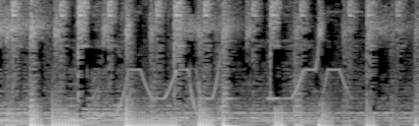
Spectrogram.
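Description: Electronic music with a steady beat of heavy bass hits, about two a second. A high synth line warbles up and down in the second half.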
